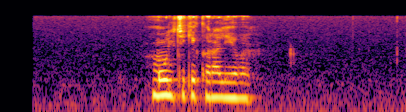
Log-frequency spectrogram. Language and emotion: Russian, neutral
